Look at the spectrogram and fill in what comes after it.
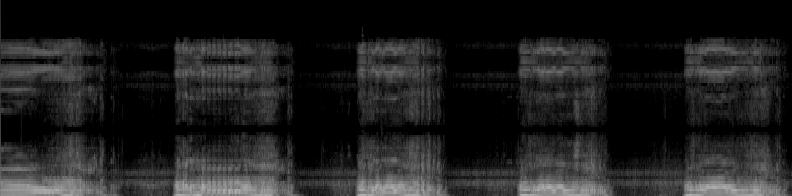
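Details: A lion roaring, a sound used for recognition among pride members; five long, loud, deep grunting roars, each lasting about a second and a half, come at steady intervals of about two seconds, with near silence between them.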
